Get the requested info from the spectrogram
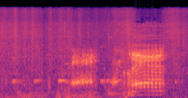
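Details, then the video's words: Short, faint bleats from sheep rise above a background of small repeated ringing tones like bells, ending in a louder quavering bleat of about half a second. "Pure Sheep Voice"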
